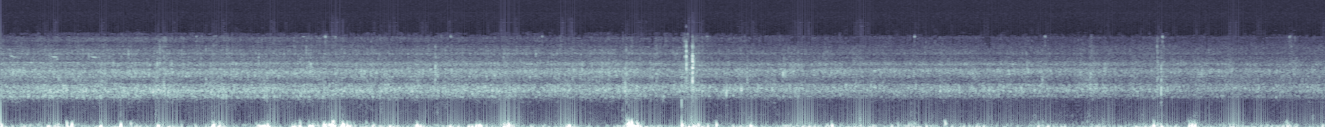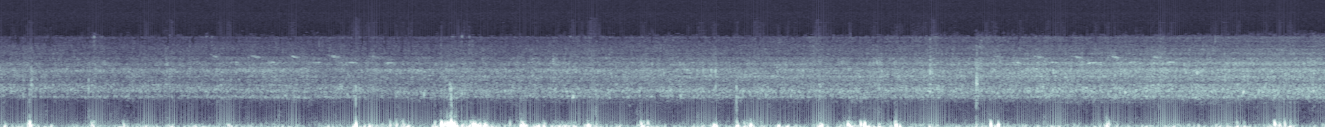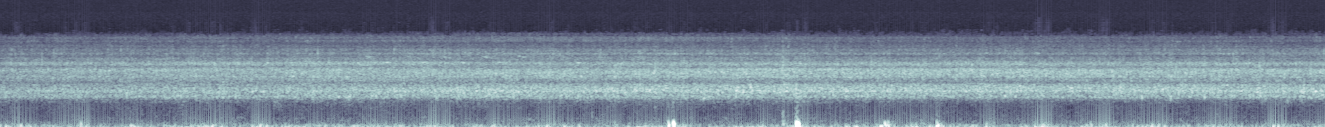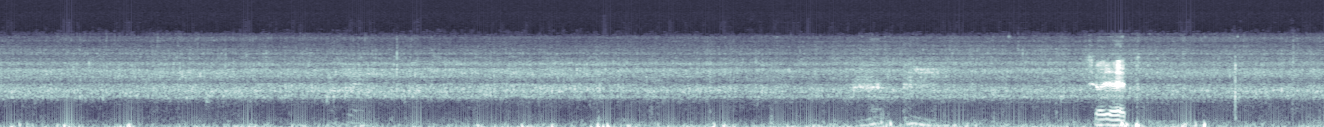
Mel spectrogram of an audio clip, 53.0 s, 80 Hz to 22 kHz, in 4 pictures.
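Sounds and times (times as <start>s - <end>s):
wind buffeting microphone: 0.0s - 52.9s
mountain stream rushing: 24.7s - 52.9s.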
